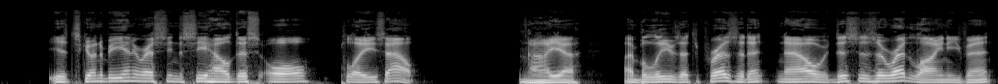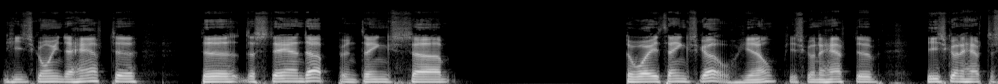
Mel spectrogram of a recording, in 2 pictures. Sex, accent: male, American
